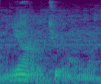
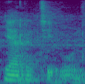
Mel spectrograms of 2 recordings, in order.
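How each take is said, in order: First: The r sound is thick and heavy. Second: The r sound is thin and light. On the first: The speaker calls it right. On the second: The speaker calls it wrong.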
